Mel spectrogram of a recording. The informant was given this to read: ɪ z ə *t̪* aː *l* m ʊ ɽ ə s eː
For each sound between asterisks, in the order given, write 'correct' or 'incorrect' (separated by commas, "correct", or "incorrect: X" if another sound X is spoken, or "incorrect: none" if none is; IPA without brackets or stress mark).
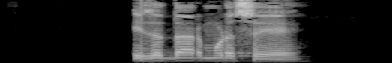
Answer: incorrect: d̪, incorrect: ɾ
